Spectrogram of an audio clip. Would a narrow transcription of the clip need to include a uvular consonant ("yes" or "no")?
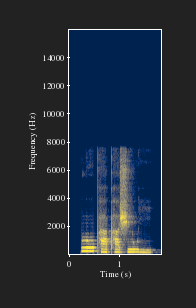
no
